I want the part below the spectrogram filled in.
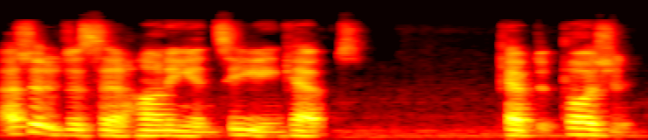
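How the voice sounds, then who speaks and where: A woman's voice: sits low, brisk. A woman hosting a livestream watchalong, giving casual live football commentary and chatting with viewers, often repeating and correcting herself.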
